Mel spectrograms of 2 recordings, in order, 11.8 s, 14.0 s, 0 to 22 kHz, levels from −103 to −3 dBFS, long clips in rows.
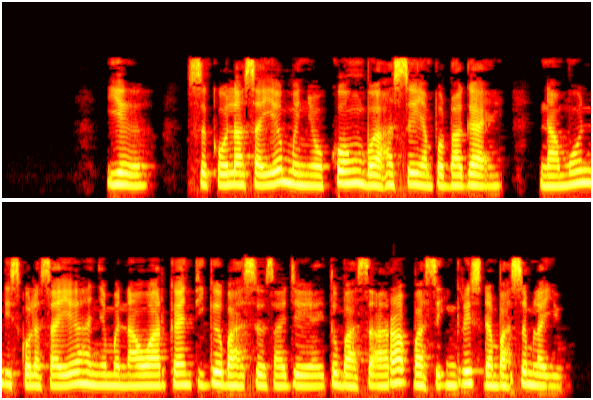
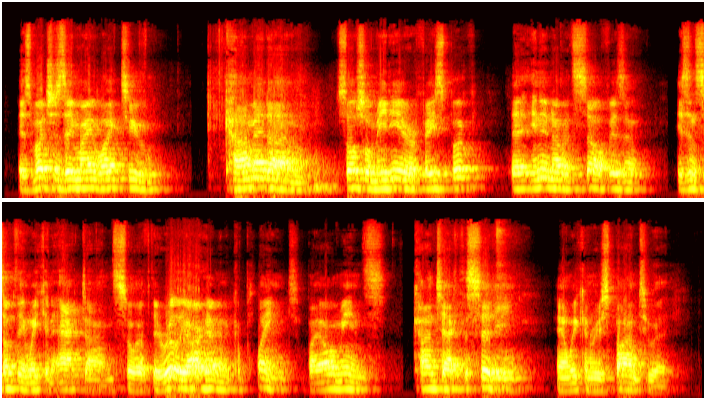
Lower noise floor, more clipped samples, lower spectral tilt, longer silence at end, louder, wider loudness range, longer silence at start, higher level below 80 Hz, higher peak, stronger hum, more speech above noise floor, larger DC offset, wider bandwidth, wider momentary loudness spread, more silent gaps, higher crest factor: first, under -90 dBFS vs -47 dBFS; neither; about the same, -4.5 dB/octave vs -4 dB/octave; about the same, 0.3 s vs 0.35 s; about the same, -17 LUFS vs -17 LUFS; about the same, 1 LU vs 2 LU; first, 1.05 s vs 0.15 s; about the same, -58 dBFS vs -60 dBFS; first, 0 dBFS vs -6 dBFS; neither; first, over 73 dB vs 30 dB; neither; second, 8 kHz vs 16 kHz; second, 6 LU vs 14 LU; neither; first, 18 dB vs 12 dB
